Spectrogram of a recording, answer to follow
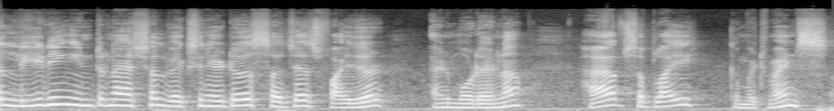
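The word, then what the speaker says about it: Pfizer: फाइजर दुनिया की सबसे बड़ी मेडिकल कंपनी है, इसका पी साइलेंट होता है, इसको फाइजर बोलें, पी फाइजर ना बोले, है ना।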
